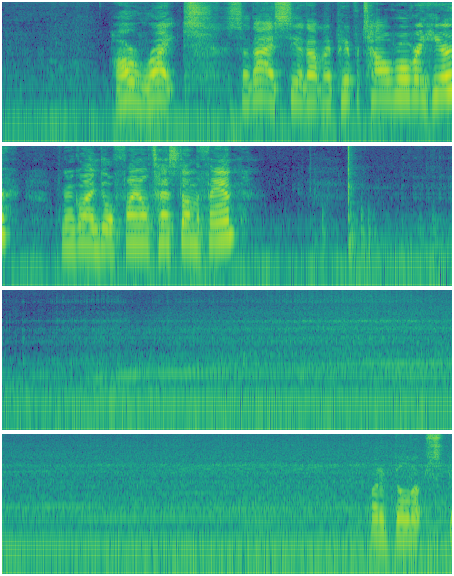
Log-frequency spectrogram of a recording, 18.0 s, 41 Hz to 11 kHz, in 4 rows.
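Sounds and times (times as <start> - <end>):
electric fan whirring: 6.2 - 18.0
switch click: 7.5 - 9.2.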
